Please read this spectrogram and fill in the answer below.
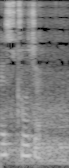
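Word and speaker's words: oestrogen: ठीक है, किसी किसी बुक में ओ से स्टार्ट होता है, ओ इज साइलेंट, वो स्पेलिंग भी करेक्ट है और जो मैंने अभी आपको लिखा के दिया है this spelling also correct, एस्ट्रोजन।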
